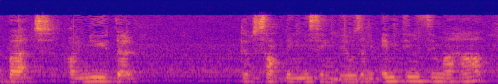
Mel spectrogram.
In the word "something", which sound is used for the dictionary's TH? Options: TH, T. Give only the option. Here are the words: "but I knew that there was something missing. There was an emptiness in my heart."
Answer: TH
